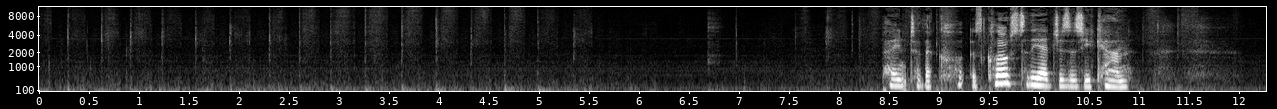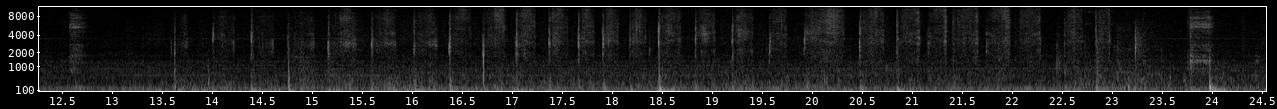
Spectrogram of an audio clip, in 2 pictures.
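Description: A brush dabs and taps rapidly on paper.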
